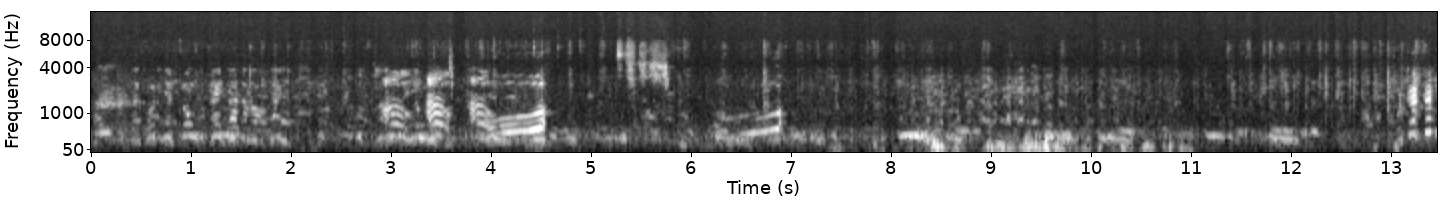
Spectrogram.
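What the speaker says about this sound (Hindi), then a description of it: "दोबारा कबूतर उड़ रहे हैं ना" Pigeons coo in low, throaty bursts among scattered chirps, with muffled rustling and flapping-like thumps and some background voices.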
